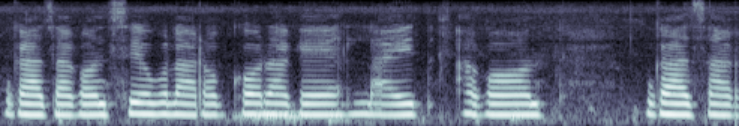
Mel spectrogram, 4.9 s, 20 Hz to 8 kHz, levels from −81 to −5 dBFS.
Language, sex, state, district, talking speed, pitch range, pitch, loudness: Chakma, female, Tripura, Dhalai, 135 wpm, 210-220 Hz, 215 Hz, -14 LUFS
